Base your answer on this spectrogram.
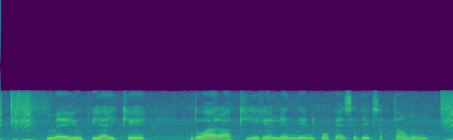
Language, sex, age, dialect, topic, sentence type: Hindi, female, 18-24, Marwari Dhudhari, banking, question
